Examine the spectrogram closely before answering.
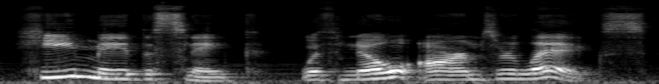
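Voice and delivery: ordinary delivery, nothing marked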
